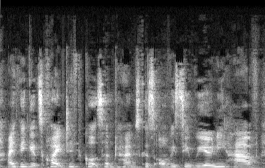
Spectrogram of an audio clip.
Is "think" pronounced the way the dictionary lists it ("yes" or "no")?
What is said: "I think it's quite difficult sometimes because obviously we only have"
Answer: yes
